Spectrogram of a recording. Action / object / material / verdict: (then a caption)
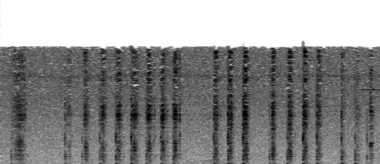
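scrape / fineliner pen on paper sketchbook page / paper / none. A fineliner pen makes quick, repeated hatching strokes on a spiral-bound paper sketchbook page resting on a wooden table, while the other hand rests on the page. Short, dry scratching strokes come in irregular bursts, each a soft low thump with a bright papery hiss.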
